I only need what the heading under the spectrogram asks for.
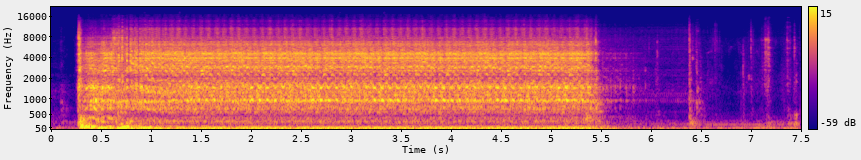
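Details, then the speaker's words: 1987 Ford van, long-parked former school van, not carbureted: steady fast cranking about three turns a second for five seconds without catching; fuel pump runs but builds no fuel pressure, seems to want to fire. "See, it kind of wants to do something, but we're not getting anything."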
